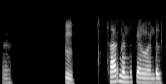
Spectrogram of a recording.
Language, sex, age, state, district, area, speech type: Malayalam, male, 18-30, Kerala, Wayanad, rural, conversation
